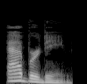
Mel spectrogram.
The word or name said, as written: Aberdeen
